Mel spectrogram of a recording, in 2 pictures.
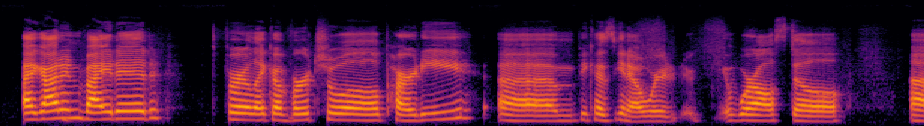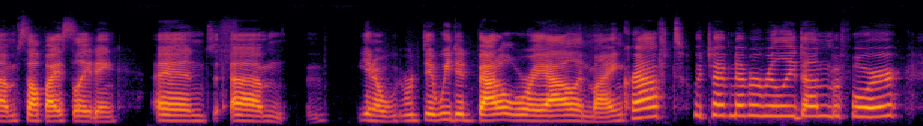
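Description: Using a normal speaking voice, a woman of medium pitch talks at a fairly slow pace with lively intonation. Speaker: podcast host. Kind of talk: casual chat.

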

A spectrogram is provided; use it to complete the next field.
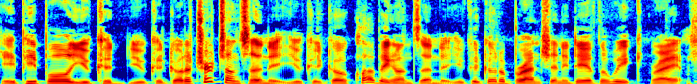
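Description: Speaking at a very fast pace, a man with a medium-pitched voice and vocal fry sends his pitch through very wide swings. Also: hardly any pauses. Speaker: student group leader. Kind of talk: panel interview discussion. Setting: studio.

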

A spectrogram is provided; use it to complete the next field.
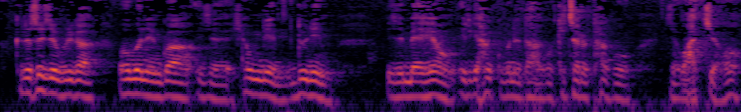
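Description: Amid audible room echo, a man with a dark, mellow, somewhat breathy voice speaks at a fairly low pitch and a fairly quick pace, his intonation fairly even. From North Korea, Hwanghae province (Sariwon). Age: 80s. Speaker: separated-family member, war refugee. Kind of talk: interview.

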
